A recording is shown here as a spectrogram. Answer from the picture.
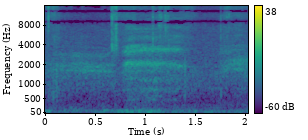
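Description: A bird's harsh caw about a second in, followed by a fainter one near the end.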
